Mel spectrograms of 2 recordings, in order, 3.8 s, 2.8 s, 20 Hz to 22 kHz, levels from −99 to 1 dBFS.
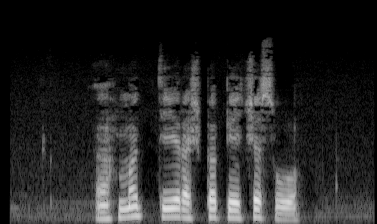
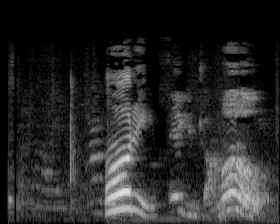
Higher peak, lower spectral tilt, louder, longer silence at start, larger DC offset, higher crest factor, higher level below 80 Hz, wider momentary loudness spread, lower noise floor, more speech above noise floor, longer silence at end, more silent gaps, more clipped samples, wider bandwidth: about the same, -6 dBFS vs -6 dBFS; first, -8 dB/octave vs -4 dB/octave; about the same, -20 LUFS vs -22 LUFS; about the same, 0.95 s vs 1.05 s; neither; about the same, 16 dB vs 20 dB; first, -66 dBFS vs -84 dBFS; second, 7 LU vs 21 LU; about the same, -59 dBFS vs -60 dBFS; about the same, 39 dB vs 36 dB; first, 0.8 s vs 0.2 s; neither; neither; second, 7.8 kHz vs 9.8 kHz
